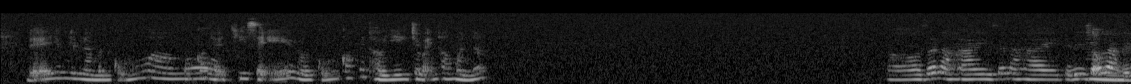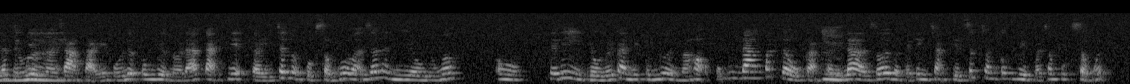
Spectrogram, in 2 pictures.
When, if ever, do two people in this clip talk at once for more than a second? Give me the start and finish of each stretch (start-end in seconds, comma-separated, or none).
10.8-12.1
